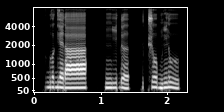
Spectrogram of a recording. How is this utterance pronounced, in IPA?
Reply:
ɡʷ ɛ˦ ɡ ɛ˧ ɾ aː˦ | ŋ i˦ ɗ ə˧ | t͡ʃ o˦˨ b ĩ˦ ɾ u˧

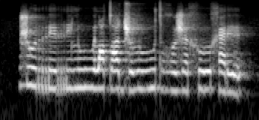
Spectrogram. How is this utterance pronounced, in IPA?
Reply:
ʐ ʊ r ɪ r i l uː l ʌ dˤ ʊ j ɖ͡ʐ ʊ l uː d ɑ̤ ʁʷ ɜ ʐ ɜ x ʊː x æ ɾ ɪː

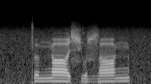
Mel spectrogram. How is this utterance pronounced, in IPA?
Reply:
t ə ŋ a ɕ ʊ ɮ a ŋ

